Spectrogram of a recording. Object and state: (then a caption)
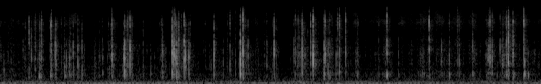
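Plastic floss pick package. A DenTek plastic floss pick package, a plastic pouch held in both hands, is squeezed and crinkled with the fingertips. Dense, bright crinkling and crackling comes in uneven bursts of sharp snaps that stop instantly. A faint low hum sits steadily underneath.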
